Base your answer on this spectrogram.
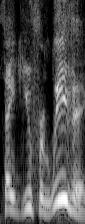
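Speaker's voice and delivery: acted-out mock yell. Retelling a woman yelling at a man as he leaves, retelling a yell. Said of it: "Susie yells at him".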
